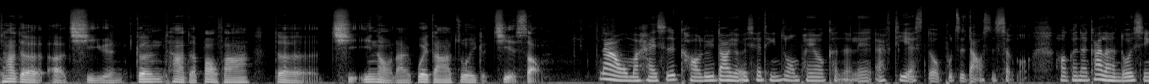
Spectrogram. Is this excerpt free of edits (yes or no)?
yes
